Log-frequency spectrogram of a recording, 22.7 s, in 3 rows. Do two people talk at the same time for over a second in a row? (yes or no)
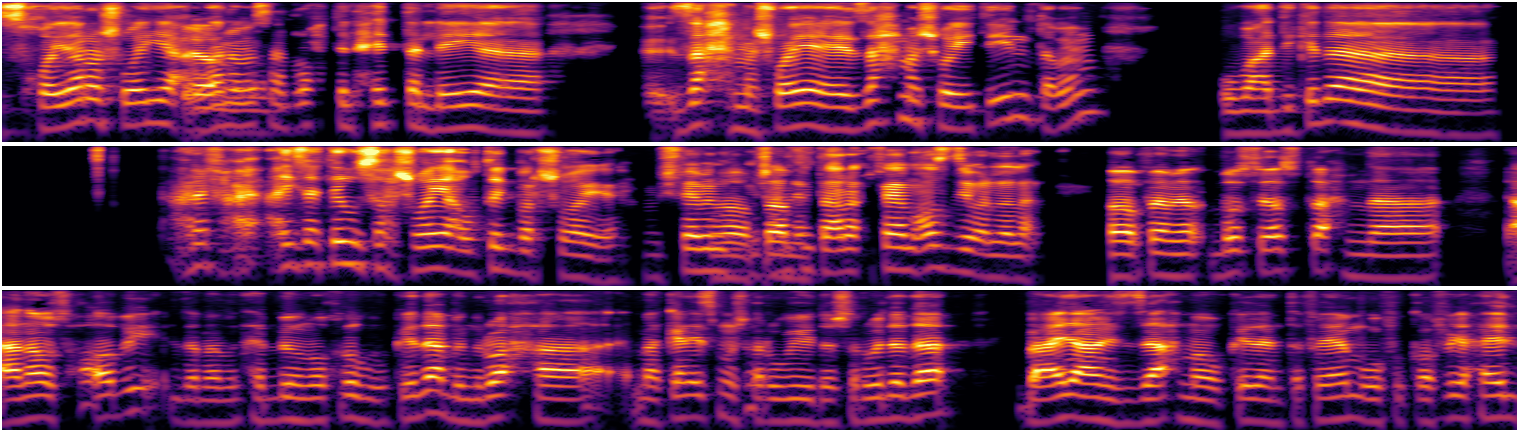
no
